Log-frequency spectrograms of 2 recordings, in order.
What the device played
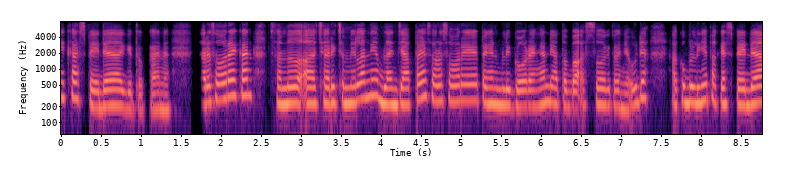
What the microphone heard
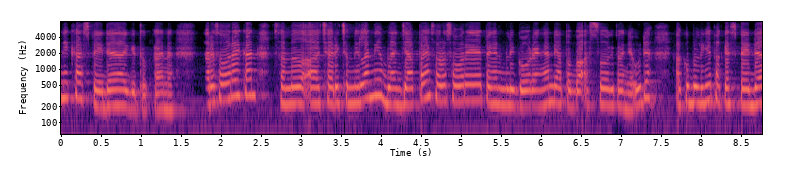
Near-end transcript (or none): none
